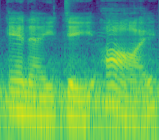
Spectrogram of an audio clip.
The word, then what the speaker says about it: Nadi: We landed at Nadi, which is interestingly spelled N A D I, but is pronounced Nadi.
